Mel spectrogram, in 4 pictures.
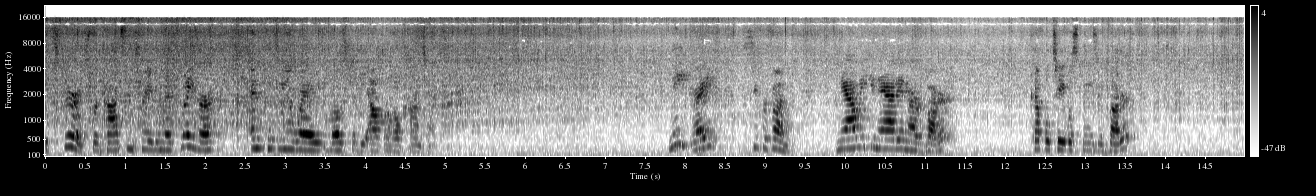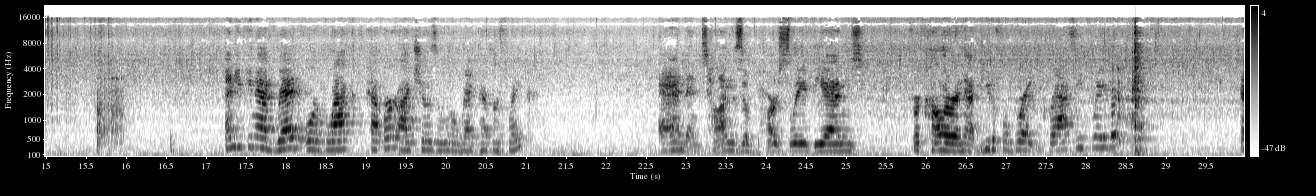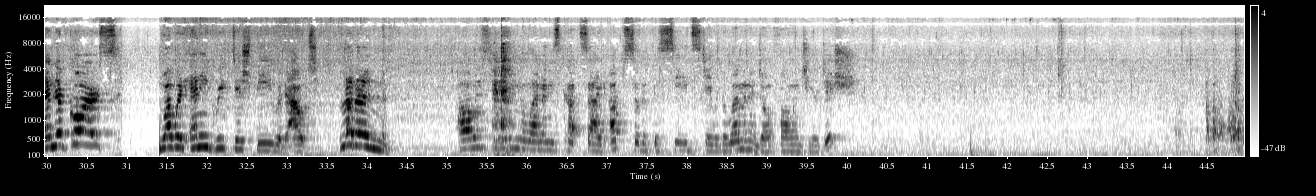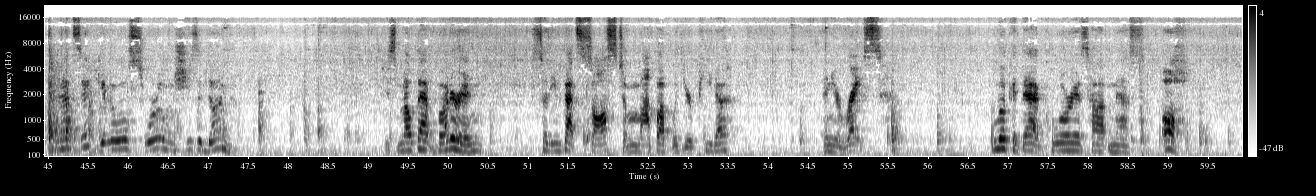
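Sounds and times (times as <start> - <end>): shrimp sizzling in a skillet: 0.0 - 59.9.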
